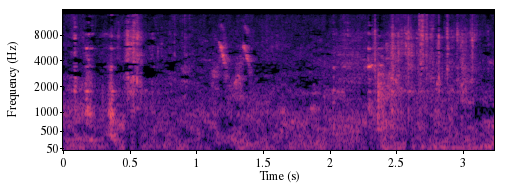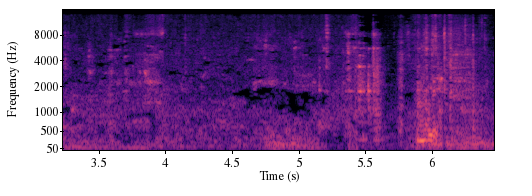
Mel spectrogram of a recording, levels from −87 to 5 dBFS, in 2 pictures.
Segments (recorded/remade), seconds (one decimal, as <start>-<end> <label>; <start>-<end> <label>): 0.0-0.7 remade; 0.7-2.2 recorded; 2.2-3.3 remade; 3.3-3.8 recorded; 3.8-6.0 remade; 6.0-6.5 recorded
